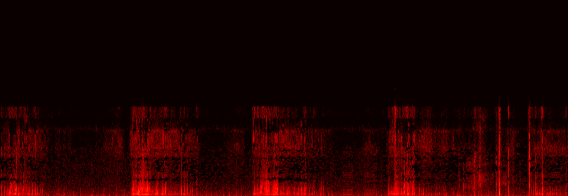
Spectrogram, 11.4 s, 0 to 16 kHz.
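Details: Sleep snoring recorded April 17, 2009: rough, rumbling breaths repeating about every two and a half seconds, roughly 24 a minute, in a quiet room.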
